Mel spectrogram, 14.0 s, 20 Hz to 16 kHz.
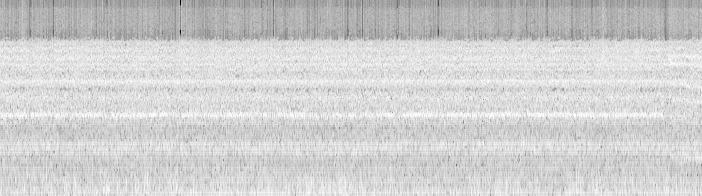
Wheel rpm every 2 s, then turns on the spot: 230, 230, 230, 230, 230, 230, 230.
none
